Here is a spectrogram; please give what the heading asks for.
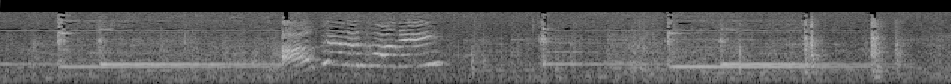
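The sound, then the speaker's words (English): A house doorbell rings twice, each a steady sustained tone of about one and a half seconds, a few seconds apart, with a brief warbling sound between them. “Daddy was in the study when the doorbell rang.”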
